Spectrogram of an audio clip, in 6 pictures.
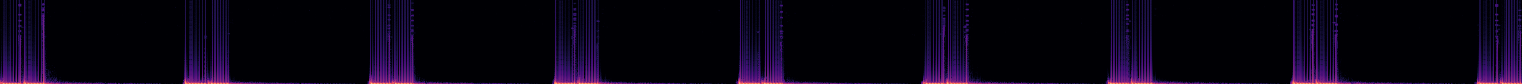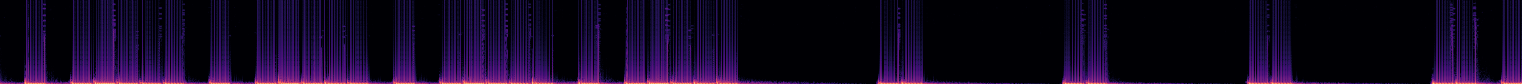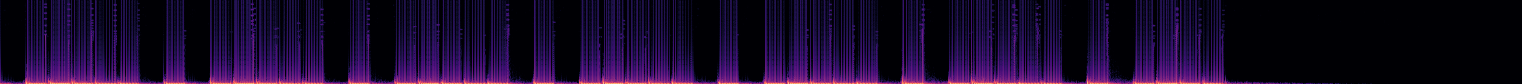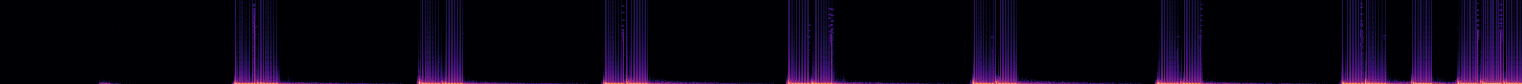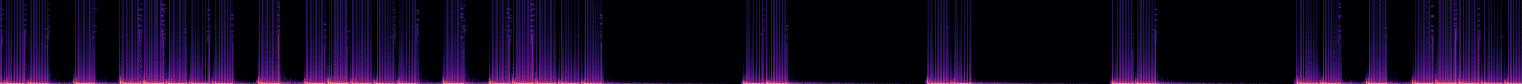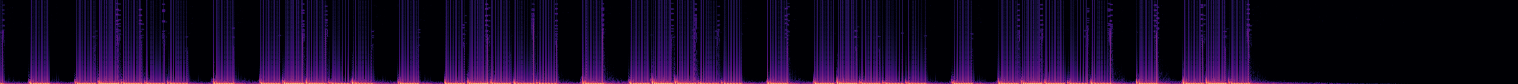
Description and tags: Spy Action Scene
Action, Fight, Sneak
